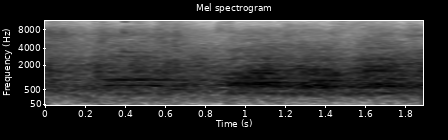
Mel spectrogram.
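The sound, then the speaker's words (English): The Zeeland West student section at a basketball game chants the fundamentals cheer in unison, a steady, loud wash of many voices rising slightly in the second half, with faint gym noise beneath. “And the Zeeland West students return the fundamentals cheer.”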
